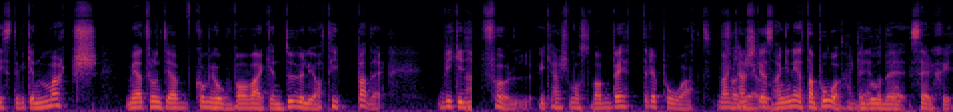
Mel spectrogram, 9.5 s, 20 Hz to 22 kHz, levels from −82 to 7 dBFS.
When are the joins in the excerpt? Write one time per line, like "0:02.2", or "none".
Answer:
0:04.7
0:07.7

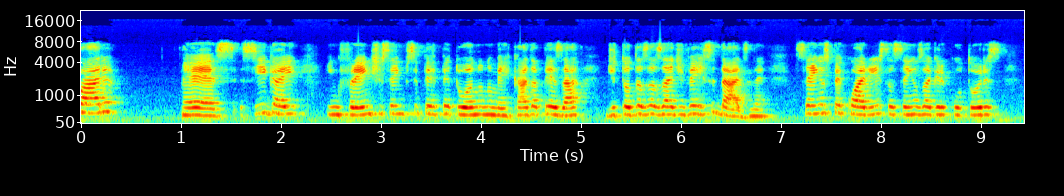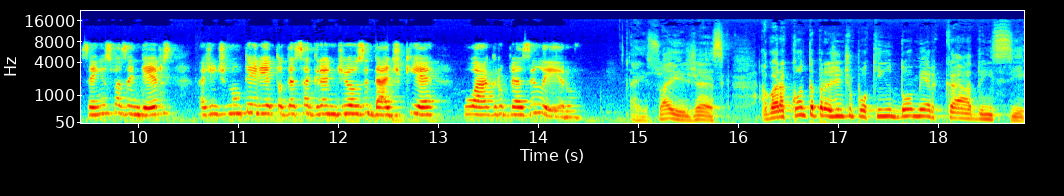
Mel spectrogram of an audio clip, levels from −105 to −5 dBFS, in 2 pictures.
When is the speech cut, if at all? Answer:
none

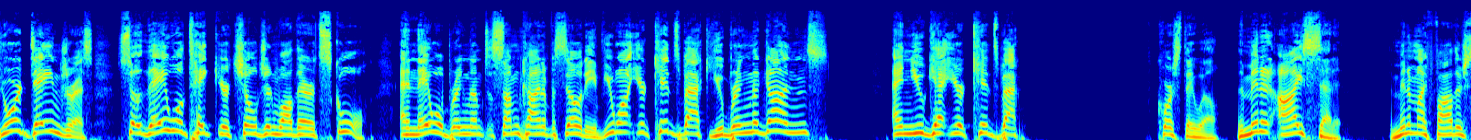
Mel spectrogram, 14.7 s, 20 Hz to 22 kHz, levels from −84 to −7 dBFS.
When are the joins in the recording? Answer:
0:10.2
0:12.3

